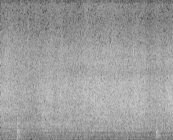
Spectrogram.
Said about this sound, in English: Drying them in a wok so they get dry.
